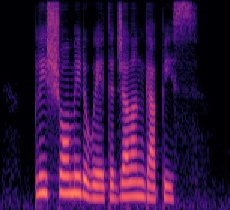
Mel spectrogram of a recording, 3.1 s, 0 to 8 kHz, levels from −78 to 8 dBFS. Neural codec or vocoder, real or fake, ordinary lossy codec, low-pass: codec, 16 kHz, 0.2 kbps, FocalCodec; fake; none; none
